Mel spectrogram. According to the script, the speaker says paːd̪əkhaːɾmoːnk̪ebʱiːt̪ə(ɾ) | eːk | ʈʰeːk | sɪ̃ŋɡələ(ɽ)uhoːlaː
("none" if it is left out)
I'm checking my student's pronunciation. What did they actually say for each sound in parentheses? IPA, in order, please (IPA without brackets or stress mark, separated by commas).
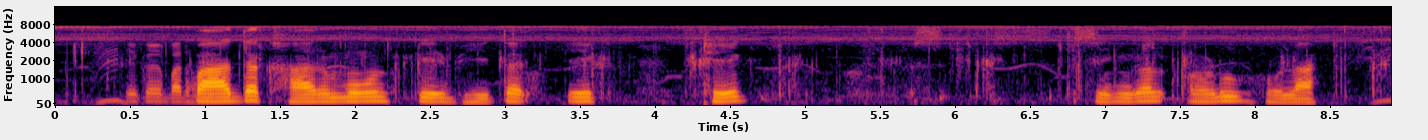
ɾ, ɽ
